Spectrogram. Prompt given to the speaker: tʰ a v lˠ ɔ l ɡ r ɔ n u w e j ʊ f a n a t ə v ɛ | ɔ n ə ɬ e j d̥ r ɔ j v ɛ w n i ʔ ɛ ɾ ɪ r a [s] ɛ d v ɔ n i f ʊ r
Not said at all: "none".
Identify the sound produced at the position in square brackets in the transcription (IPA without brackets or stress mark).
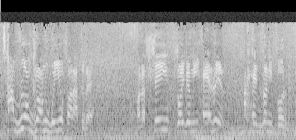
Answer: h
